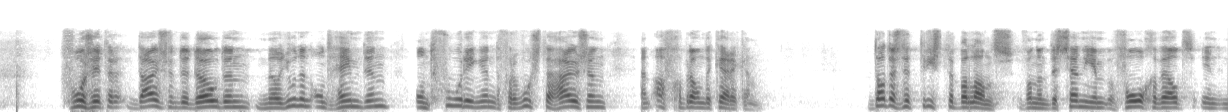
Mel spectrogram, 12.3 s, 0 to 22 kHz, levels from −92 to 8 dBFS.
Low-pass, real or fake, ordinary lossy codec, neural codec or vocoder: 7.2 kHz; real; Opus, 24 kbps; none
